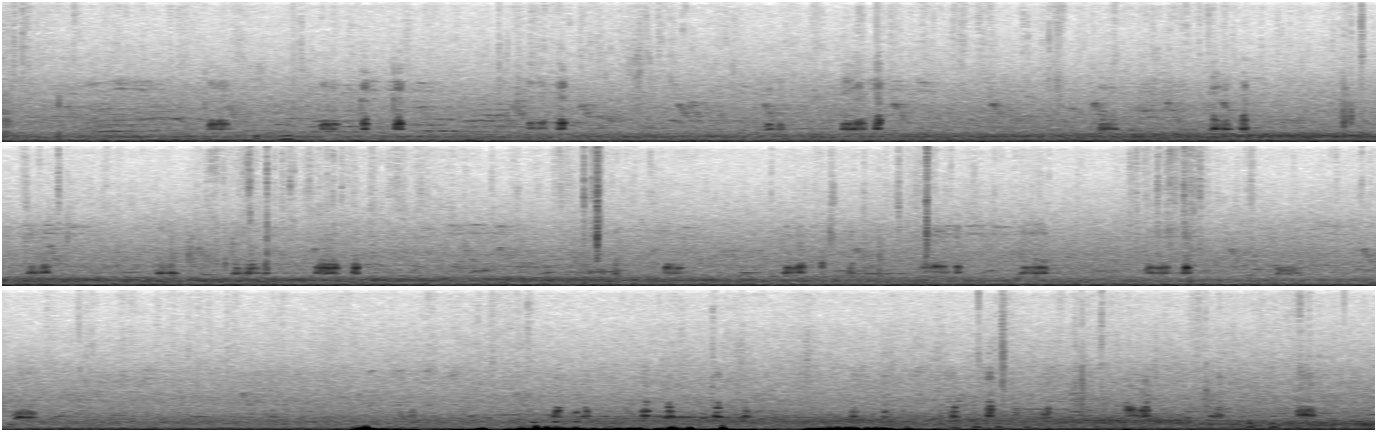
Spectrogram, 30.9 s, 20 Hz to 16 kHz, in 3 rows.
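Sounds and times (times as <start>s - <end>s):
ducks quacking: 1.5s - 3.3s, 4.0s - 4.4s, 5.7s - 6.8s, 8.2s - 9.5s, 11.5s - 13.1s, 16.2s - 18.2s, 20.7s - 21.0s, 24.7s - 30.9s.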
